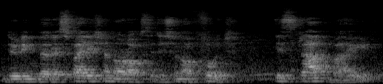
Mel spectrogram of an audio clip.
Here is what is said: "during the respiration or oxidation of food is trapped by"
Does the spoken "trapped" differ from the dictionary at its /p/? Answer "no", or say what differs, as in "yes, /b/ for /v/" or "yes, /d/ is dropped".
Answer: yes, /p/ is dropped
